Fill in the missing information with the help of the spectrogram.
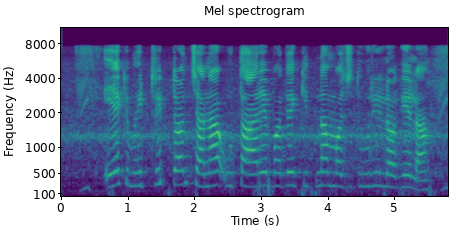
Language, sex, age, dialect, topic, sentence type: Bhojpuri, female, <18, Western, agriculture, question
